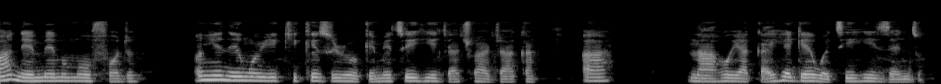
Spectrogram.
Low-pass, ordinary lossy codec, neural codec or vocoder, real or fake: none; none; none; real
